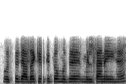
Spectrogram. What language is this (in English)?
Hindi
